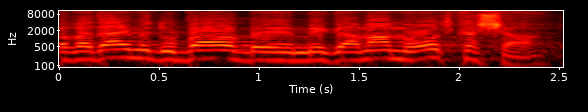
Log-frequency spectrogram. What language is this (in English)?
Hebrew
